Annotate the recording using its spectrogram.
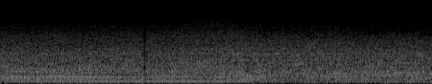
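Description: Steady room noise: an even hiss with a faint low hum whose tones shift slightly about halfway through.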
